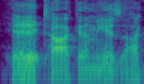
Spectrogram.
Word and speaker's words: Hidetaka Miyazaki: Hidetaka Miyazaki.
